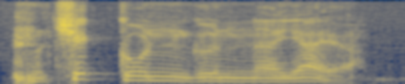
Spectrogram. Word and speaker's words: chikungunya: You know, I actually learned how to pronounce that this week, Joe. – Fire away. – Chikungunya. – Chik. – So you did it pretty damn well.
